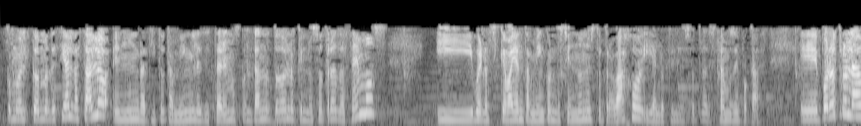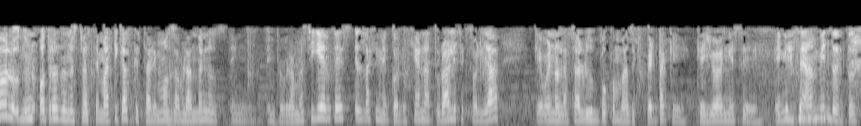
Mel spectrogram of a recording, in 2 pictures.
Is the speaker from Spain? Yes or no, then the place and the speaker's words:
no; Quito, Pichincha, Ecuador; como mujeres quiteñas, como mujeres que vivimos en un sector determinado, que es la ciudad de Quito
